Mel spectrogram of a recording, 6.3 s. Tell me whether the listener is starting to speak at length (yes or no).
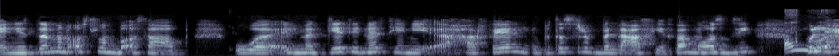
no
